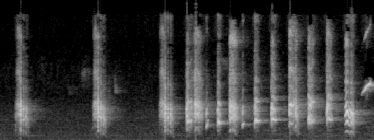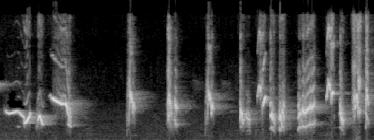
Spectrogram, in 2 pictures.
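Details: Long-tailed shrike with sharp 'tembakan' shot fills, a lure to get shrikes singing; spaced single notes building into a fast, rhythmic string of scratchy chips with a few warbled slurred whistles, then another rapid run.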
